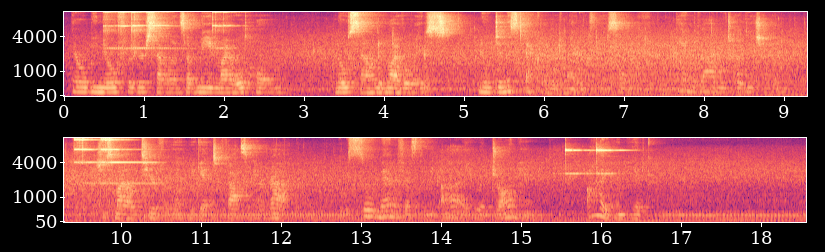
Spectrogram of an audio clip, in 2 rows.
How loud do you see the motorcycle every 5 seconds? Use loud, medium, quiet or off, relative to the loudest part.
medium, loud, loud, loud.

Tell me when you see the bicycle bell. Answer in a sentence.
The bicycle bell can be heard from 0.5 to 2.1 s, from 9.4 to 10.4 s and from 15.4 to 16.2 s.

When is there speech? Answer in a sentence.
The speech can be heard from 0.1 to 16.6 s.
